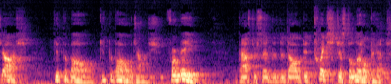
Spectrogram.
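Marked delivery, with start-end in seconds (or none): 0.0-4.1 put-on sultry woman's voice, lower and slower. Telling a story, the speaker quotes a woman calling the dog, imitating a sultry voice. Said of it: "in a very sultry voice said".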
